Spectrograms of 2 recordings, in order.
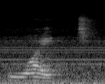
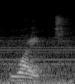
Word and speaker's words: quite: Now listen to the pronunciation of this word, white, white. So you can hear that there's only one syllable and the sound is slightly different.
